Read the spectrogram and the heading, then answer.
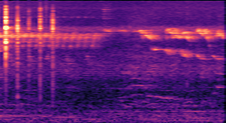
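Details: A captive sunbird singing with mimicked notes of another bird gives four sharp, high ticking notes in quick succession, then thin, high twittering phrases over a steady background hiss.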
